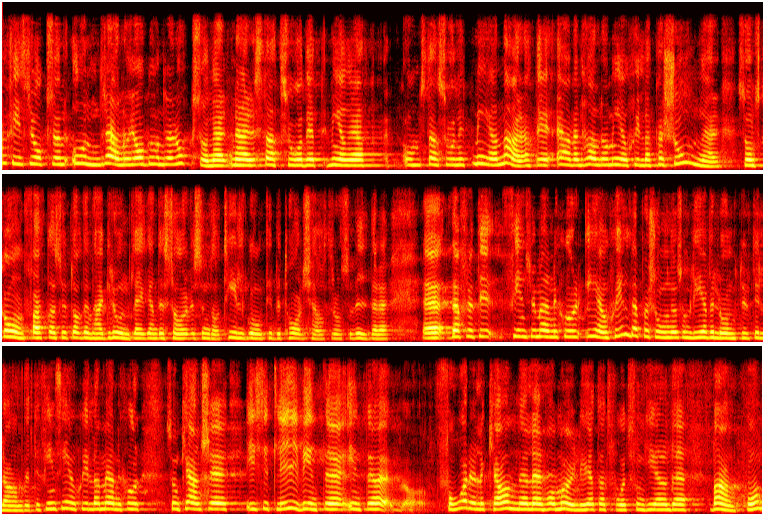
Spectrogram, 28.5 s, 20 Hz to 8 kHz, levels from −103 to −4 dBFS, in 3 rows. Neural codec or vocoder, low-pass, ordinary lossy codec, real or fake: codec, 24 kHz, 6 kbps, HILCodec; 7.2 kHz; none; fake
